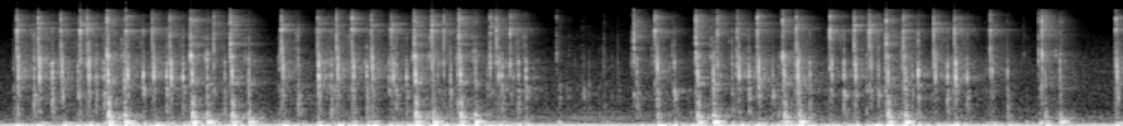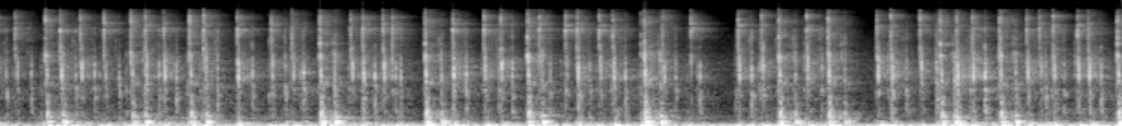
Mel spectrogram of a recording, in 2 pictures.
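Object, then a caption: Plastic mechanical keyboard. Fast typing with the fingertips of both hands on a full-size backlit mechanical keyboard with plastic keycaps produces a dense, continuous stream of sharp clicks and clacks. A low, steady hum runs underneath throughout, and the typing briefly thins out in a few short pauses.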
